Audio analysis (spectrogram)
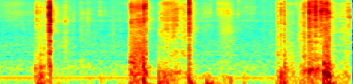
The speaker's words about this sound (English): Okay, that was me just moving the paper over the microphone.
